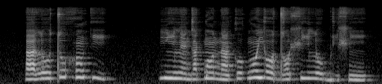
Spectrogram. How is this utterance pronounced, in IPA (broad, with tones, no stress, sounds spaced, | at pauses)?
a˨ l o˧ t o˦ h ɔ̃˦ k i˦˨ | j ĩ˧ l ɛ̃˨ ɡ a˨ k͡p ɔ̃˧ n ã˨ k o˧ ɡ ɔ̃˦ j ɔ˦˨ d ɔ˨˦ ʃ i˦ l o˦˨ b i˨ ʃ ĩ˨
